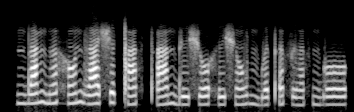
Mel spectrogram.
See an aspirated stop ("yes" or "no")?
no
